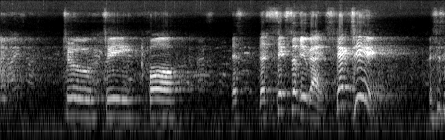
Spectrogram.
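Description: A young man speaks excitedly into a microphone over loudspeakers.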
